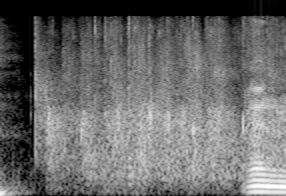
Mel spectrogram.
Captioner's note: audience clapping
